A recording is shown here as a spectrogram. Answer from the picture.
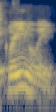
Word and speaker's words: Greenlee: thank you Mr Greenlee I've mispronounced your name I said Greeley but it's great it's Greenly yep Greenly green right all right and thank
